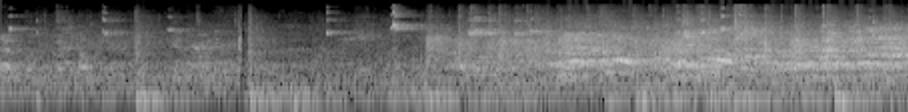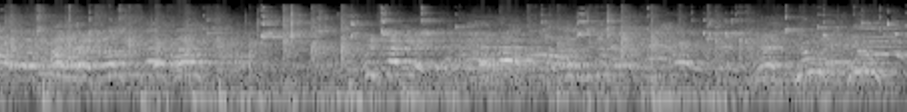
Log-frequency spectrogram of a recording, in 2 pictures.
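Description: Basketball bouncing on a hardwood gym floor as it is dribbled, with a crowd of spectators talking and shouting that gets much louder about four seconds in, echoing in the gym.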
